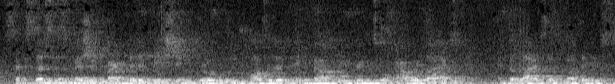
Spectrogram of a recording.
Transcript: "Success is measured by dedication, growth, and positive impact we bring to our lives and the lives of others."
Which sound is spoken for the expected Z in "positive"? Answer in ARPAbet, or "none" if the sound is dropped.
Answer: Z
